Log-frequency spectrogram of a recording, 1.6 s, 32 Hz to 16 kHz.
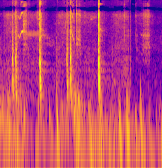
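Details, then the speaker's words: Month-old 2023 Electric Motion Escape R trials bike: sharp clunks as the suspension compresses and rebounds, seeming to come from the swingarm, forks or brakes. The cause was three 8mm left-side battery bolts vibrated loose to hand-tight; the fix is tightening them. "you notice it when the bike when the suspension suspension compresses and decompresses and you almost think it has something to do with the swing arms or the brakes"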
